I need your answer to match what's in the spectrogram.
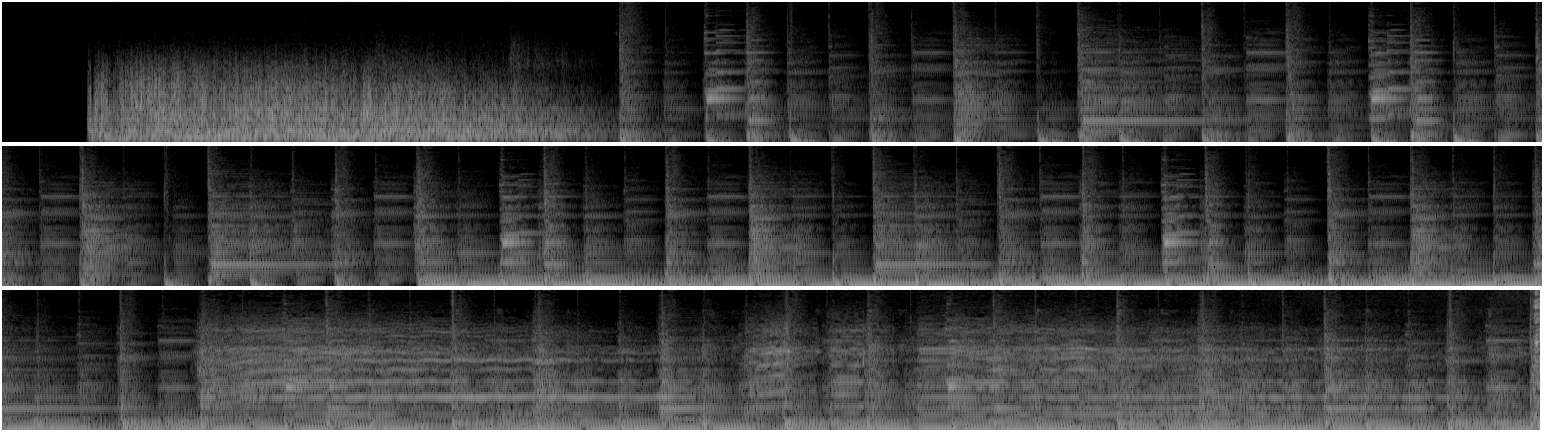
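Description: A loud, rumbling explosion fills the first few seconds, then a rock song kicks in with steady drums, bass and bright guitar, growing fuller and denser partway through. No voices are heard.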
